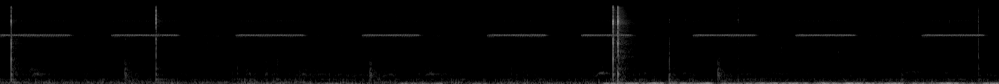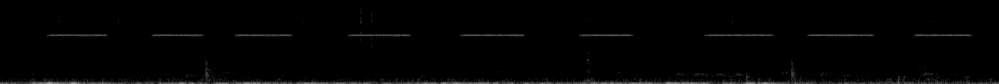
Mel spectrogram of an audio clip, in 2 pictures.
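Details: Cricket chirping at night beside a campfire: steady high trills in short bursts repeating roughly every half second to second, with sharp crackles and pops of burning wood and a low fire rumble underneath.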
